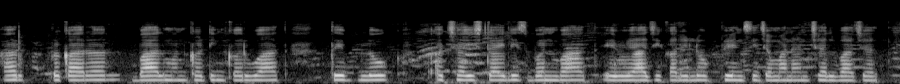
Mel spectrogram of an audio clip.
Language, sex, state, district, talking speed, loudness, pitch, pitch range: Halbi, female, Chhattisgarh, Bastar, 145 wpm, -19 LUFS, 200 Hz, 195-205 Hz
